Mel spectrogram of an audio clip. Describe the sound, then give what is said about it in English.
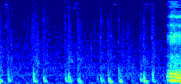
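Steady clip-clop of horse hooves, a quick rhythmic series of soft thuds, cut off near the end by a sudden loud burst of sound. “I just fell off my horse.”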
